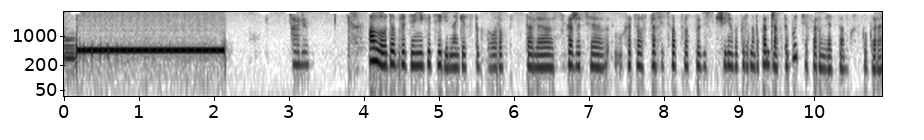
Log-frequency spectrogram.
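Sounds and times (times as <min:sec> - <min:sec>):
telephone tones on a business call being transferred: 0:00.1 - 0:02.1
speech: 0:04.1 - 0:10.8.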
